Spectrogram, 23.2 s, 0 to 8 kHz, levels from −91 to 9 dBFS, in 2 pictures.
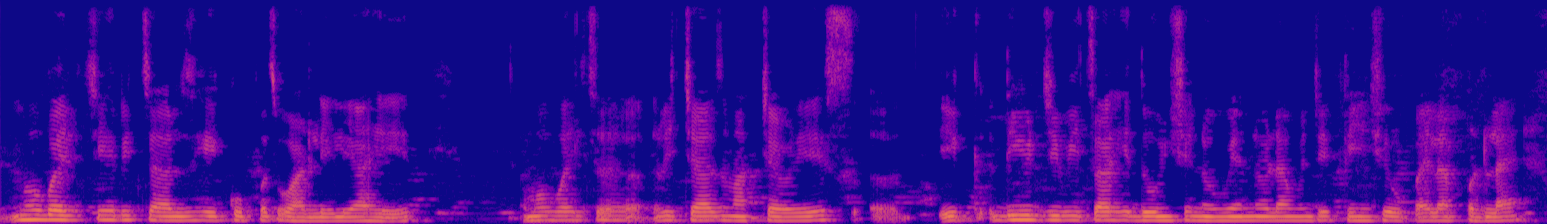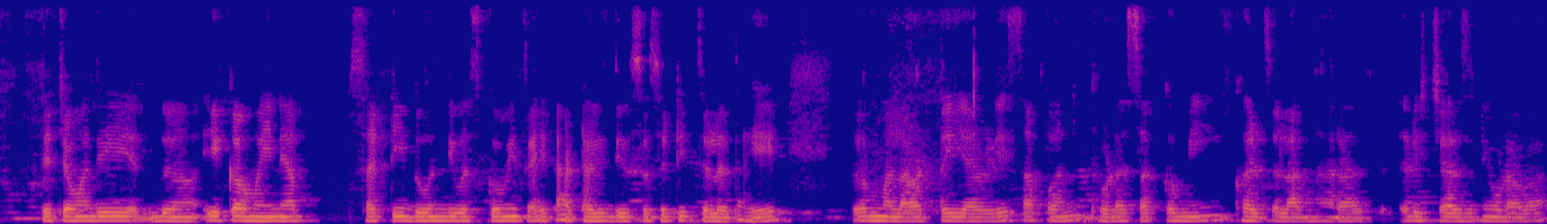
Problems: background sounds at intervals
